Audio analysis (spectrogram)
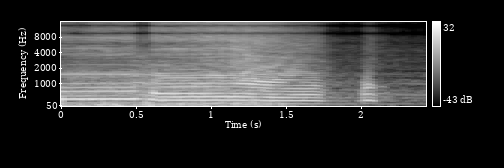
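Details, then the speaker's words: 2003 Yamaha Banshee 350 limited edition two-stroke after opening the air screw back out: the earlier raspiness is gone, and revs climb and drop smoothly, sounding clear and properly tuned. "you can definitely hear the difference before they had like a little bit of rash to it now it sounds like it opened up a little bit more"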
